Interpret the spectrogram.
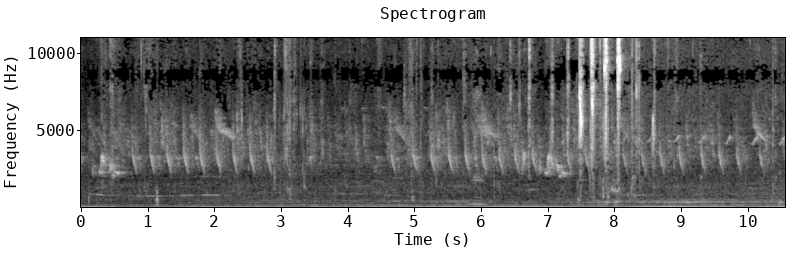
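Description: A small bird chirping in quick runs of short, falling chirps, about five a second, with brief gaps. A few sharp clicks come about three-quarters of the way through.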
